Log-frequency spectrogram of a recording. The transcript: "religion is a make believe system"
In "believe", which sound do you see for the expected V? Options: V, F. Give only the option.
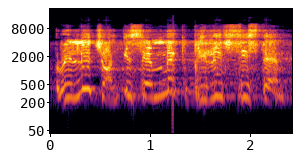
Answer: F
